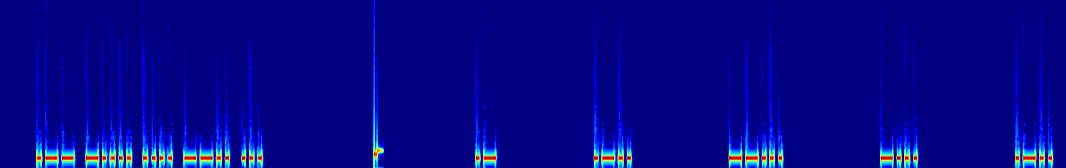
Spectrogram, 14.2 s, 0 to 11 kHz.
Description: Morse code, heard as a keyed tone, about 22 wpm, spaced as for 9 wpm, 700 Hz. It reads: W6HZS AL7BL
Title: USA Call Signs - 5 Characters - 8x Character Spacing - 22wpm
